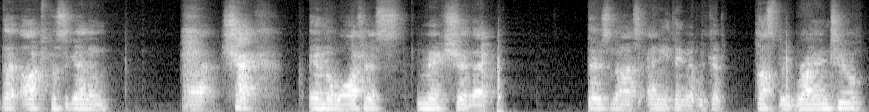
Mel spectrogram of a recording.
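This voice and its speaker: A man narrating as game master of a tabletop game in a relaxed, joking way. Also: medium pitch, normal speed. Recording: echoey room, faint noise.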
